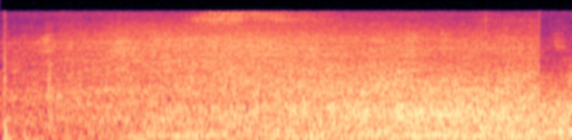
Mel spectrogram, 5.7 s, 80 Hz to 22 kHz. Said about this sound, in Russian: Вот сейчас едем по трассе 80 км в час.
